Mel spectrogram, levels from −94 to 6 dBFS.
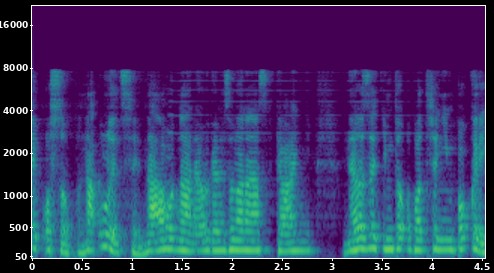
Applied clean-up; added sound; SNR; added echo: neural mask model DeepFilterNet 3.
